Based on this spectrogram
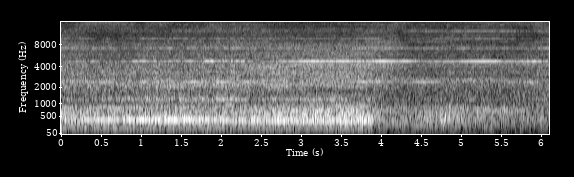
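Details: Dirt Devil Breeze vacuum: motor whirs with a high, steady whine but no brush-roll thrash; the drive belt is shot and the roller isn't turning, and the brush roll or its bearings may also be bad.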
